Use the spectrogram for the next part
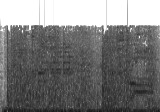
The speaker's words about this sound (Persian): نفهمیدم فقط این انفجار تو سیستان و بلوچستان بود یا کردستان؟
